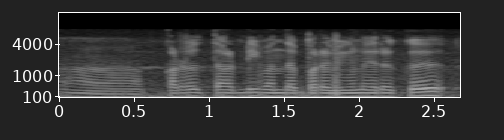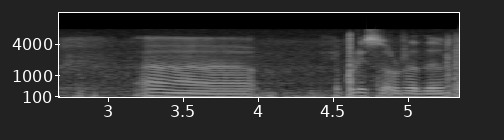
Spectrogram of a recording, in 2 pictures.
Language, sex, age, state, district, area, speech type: Tamil, male, 45-60, Tamil Nadu, Tiruvarur, urban, spontaneous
